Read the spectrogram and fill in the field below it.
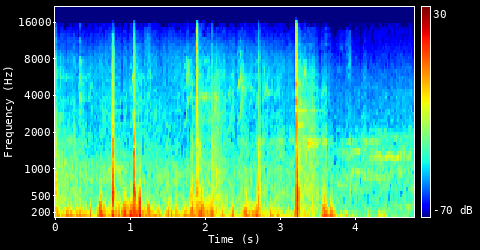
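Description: A basketball bounces and thuds on an outdoor court.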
